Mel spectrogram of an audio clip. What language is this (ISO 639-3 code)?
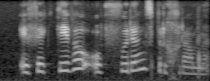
afr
